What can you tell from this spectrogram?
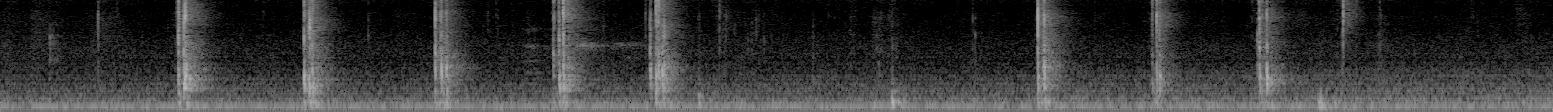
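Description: Homemade glue slime being poked and squeezed by hand, giving about ten sharp clicking pops roughly every half second, with a short pause in the middle.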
